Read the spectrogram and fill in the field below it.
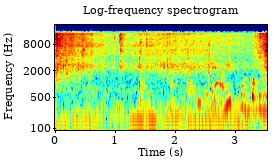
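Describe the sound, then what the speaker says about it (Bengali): Pieces of bhetki fish frying in oil sizzle steadily nearby, broken by occasional stirring taps, while a faint voice murmurs near the end. "আমি এইভাবে সমস্ত মাছগুলো ভেজে তুলে"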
